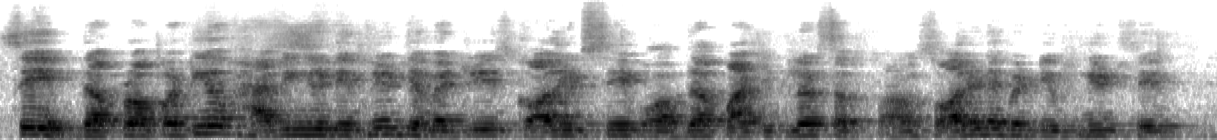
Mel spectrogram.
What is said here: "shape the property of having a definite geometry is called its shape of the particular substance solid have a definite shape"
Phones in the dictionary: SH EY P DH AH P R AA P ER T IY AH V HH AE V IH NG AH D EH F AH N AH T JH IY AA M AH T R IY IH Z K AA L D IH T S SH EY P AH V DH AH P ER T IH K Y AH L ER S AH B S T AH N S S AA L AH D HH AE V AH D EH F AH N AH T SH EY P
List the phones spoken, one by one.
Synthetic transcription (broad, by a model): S EY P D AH P R AA P ER T IY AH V HH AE V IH NG AH D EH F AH N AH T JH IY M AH T R IY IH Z K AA L IH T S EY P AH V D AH P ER T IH K Y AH L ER S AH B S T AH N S S AA L AH D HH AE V AH D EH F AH N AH T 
